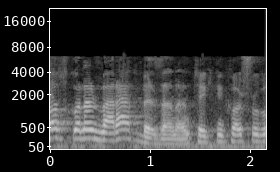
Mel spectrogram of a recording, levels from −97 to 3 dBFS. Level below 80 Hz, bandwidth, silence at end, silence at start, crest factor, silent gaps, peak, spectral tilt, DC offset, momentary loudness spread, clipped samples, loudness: -48 dBFS; 6.6 kHz; 0 s; 0 s; 16 dB; none; -10 dBFS; -5 dB/octave; under 0.1%; 6 LU; under 0.1%; -27 LUFS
